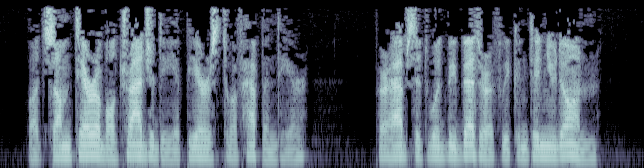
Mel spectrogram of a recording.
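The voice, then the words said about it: Cultivated voice, unusual accent. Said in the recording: “in a cultivated voice with an unusual accent.”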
